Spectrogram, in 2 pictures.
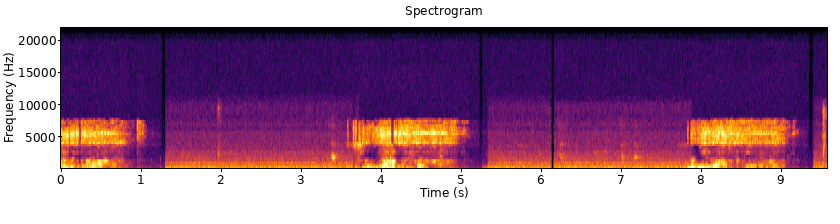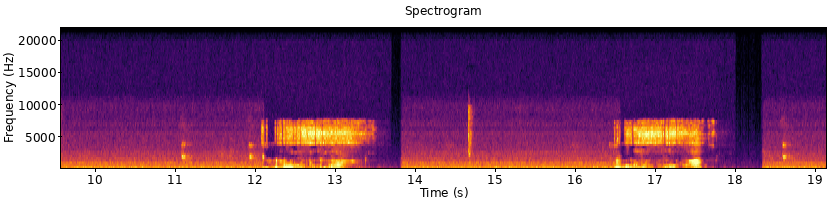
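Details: Sleeping girl, mouth open, snoring: regular rough snores every 4 to 5 seconds, about 13 breaths a minute, each with a harsh rattling in-breath.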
